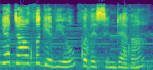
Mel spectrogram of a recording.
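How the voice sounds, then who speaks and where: An actress voicing a small, whimsical creature in a video game, prim and scolding, in singsong rhyme. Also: female voice, high-pitched, very animated, moderate pace, music in the background. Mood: prim, bossy. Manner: prim, bossy, singsong rhyming. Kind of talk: video game cutscene acting.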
